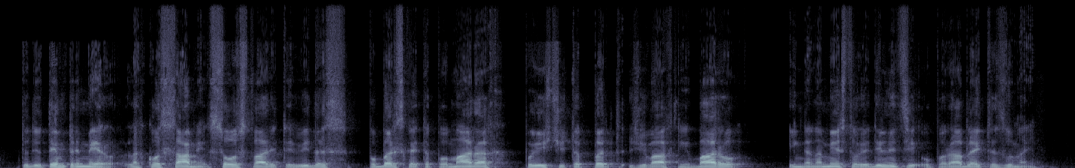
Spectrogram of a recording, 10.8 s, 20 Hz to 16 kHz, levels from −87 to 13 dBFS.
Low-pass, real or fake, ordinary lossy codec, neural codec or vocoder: 14.4 kHz; real; Opus, 16 kbps; none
